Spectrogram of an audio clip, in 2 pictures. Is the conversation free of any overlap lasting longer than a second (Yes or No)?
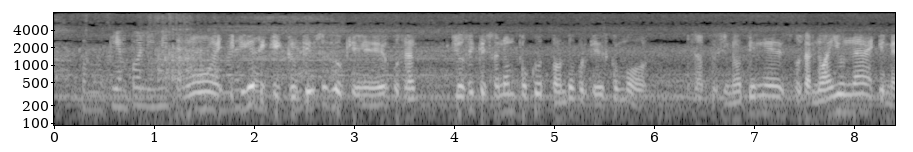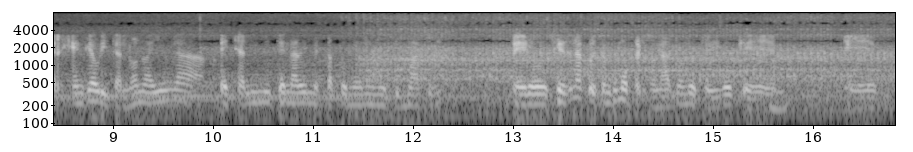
No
